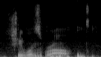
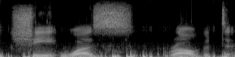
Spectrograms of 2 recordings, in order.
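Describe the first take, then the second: First: Said in the usual way. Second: She was robbed, each word slowly, robbed ending in a d sound; slow model sentence. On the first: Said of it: "you say". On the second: Shown as a demonstration. Teacher slowly models She was robbed for students. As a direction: spell it out word by word. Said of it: "you can say, for example".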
